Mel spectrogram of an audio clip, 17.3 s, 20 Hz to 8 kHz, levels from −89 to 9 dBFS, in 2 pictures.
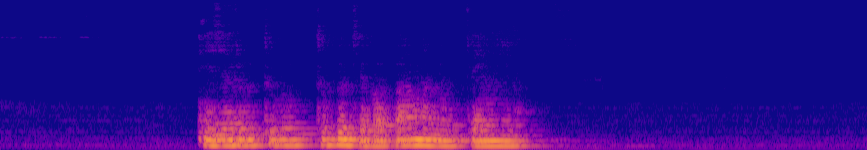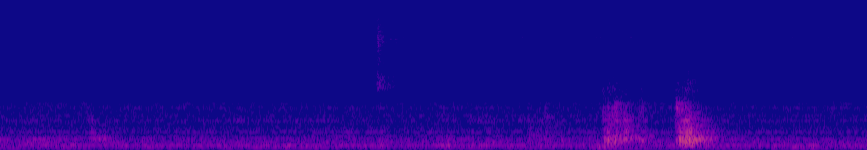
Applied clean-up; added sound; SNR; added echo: none; none; none; reverberation time 0.9 s.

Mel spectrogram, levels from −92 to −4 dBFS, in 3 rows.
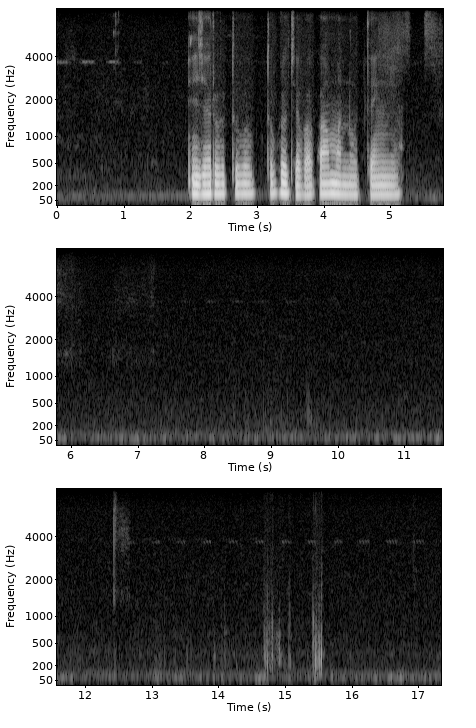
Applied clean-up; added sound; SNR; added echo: none; none; none; none.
